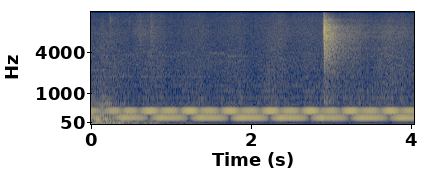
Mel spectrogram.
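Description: Electronic music: two steady pure tones an octave apart, pulsing evenly about twice a second, with a single sharp click about three seconds in.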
